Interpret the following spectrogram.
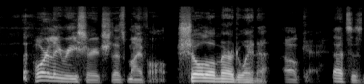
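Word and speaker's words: Xolo: Sholo Mariduena. Okay. That's his name. And hopefully I'm pronouncing that right, because it is spelled with an X.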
